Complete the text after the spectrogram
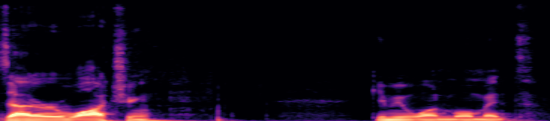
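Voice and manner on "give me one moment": distracted, quiet stalling. Real, not acted. Stalling while busy with giveaway.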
